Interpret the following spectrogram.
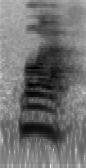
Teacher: vokal O adalah bunyi vokal belakang tengah tak bundar.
